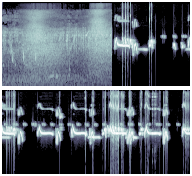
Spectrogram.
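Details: Male and female prinia (prenjak kepala merah) singing vigorously, used as a lure for birds: after two seconds of faint hiss, sharp high chirps and short buzzy trills come in rapid broken phrases, with a faint steady high tone behind.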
